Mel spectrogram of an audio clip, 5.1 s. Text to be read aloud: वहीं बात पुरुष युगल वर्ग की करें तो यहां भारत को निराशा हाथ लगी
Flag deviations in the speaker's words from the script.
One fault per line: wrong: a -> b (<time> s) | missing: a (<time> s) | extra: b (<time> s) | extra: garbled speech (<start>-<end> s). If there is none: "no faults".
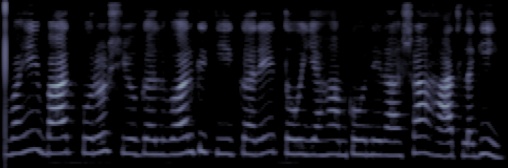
missing: भारत (3.4 s)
